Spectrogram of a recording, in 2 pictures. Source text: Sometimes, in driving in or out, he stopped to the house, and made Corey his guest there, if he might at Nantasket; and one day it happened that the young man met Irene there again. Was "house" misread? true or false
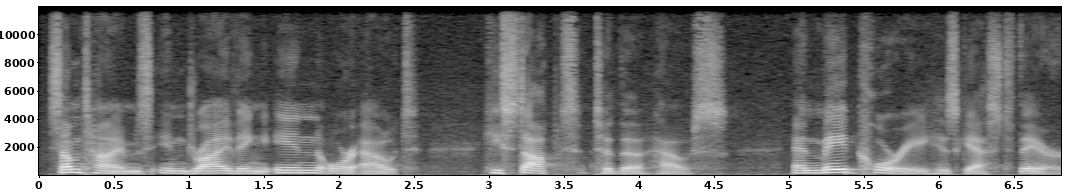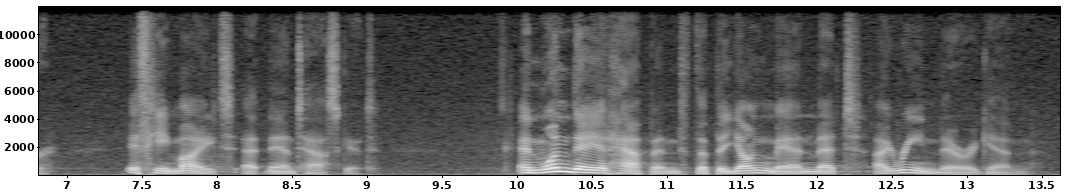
false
